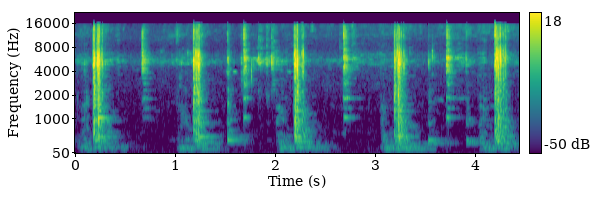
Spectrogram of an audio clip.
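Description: Garo long barrel drums (dama) beaten by hand in a steady dance rhythm: a strong, deep stroke about once a second with lighter strokes in between.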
